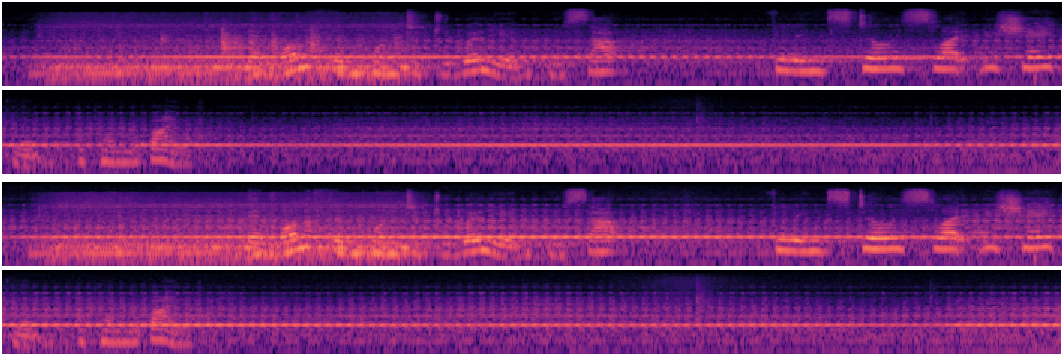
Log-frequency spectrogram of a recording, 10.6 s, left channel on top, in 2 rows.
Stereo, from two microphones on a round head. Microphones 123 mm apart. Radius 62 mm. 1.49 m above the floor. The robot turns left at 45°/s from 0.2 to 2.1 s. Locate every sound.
1.2 s a woman speaking: 125° right, 2.5 m; by 6.3 s 165° right, 2.5 m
